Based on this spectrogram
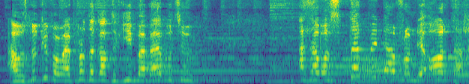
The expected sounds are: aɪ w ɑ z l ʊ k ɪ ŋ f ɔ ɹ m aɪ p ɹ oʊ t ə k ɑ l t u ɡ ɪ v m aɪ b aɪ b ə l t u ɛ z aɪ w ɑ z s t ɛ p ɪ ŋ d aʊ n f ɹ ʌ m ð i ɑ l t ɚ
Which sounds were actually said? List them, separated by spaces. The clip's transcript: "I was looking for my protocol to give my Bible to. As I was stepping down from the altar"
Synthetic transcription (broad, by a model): aɪ w ɑ z l ʊ k ɪ ŋ f ɔ ɹ m aɪ p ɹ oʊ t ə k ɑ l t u ɡ ɪ v m aɪ b aɪ b ə l t u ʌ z aɪ w ɑ z s t ɛ p ɪ ŋ d aʊ n f ɹ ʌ m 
